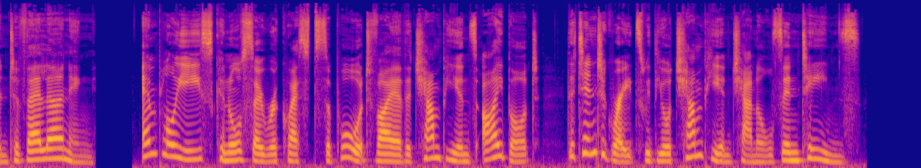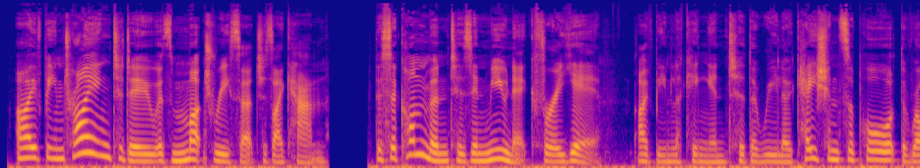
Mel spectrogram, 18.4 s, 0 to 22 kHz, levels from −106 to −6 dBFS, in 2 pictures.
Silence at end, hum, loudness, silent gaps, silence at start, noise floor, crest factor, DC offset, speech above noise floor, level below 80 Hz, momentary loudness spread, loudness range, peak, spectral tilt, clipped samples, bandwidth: 0 s; none; -29 LUFS; 0.95-1.32 s, 8.66-9.28 s, 12.50-12.89 s; 0 s; under -90 dBFS; 20 dB; under 0.1%; over 61 dB; -50 dBFS; 10 LU; 4 LU; -10 dBFS; -4 dB/octave; under 0.1%; over 20 kHz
